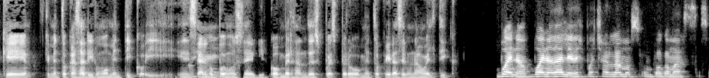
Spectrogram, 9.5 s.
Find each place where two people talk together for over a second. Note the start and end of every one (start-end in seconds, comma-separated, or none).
none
